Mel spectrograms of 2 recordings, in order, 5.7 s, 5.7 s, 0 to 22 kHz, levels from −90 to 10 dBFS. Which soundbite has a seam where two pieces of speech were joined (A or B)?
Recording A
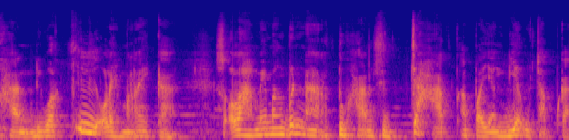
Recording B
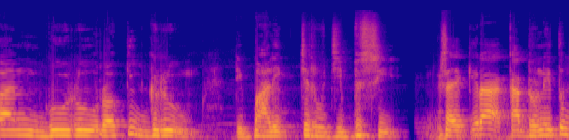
B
